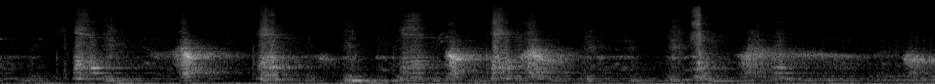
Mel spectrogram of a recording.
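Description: A metal spoon scraped and tapped along the strings of a classical guitar prepared with a metal mesh. It makes an irregular run of scratchy rubbing strokes and sharp clicks, the loudest about two seconds in.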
